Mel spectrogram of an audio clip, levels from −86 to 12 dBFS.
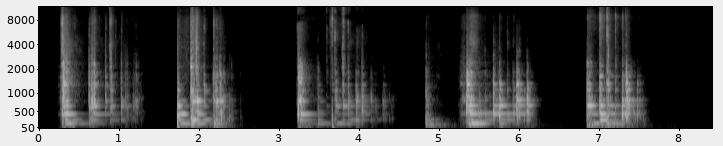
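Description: No technical faults can be heard anywhere in this audio.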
